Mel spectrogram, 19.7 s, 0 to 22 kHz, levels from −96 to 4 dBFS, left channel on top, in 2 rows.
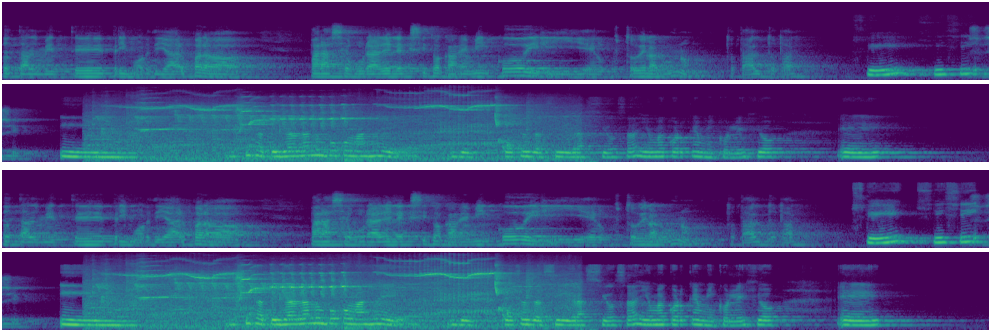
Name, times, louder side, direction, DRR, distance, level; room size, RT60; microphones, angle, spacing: voice 1, 0.0-2.4 3.1-6.9 7.4-7.9 9.8-9.9, equal, 20° left, 3 dB, 1.5 m, -42 dB
voice 2, 8.6-9.8 10.4-11.4 12.1-17.7 18.2-18.6, right 3 dB, 85° right, 11 dB, 0.6 m, -31 dB
Bird, 10.7-15.7, right 6 dB, 25° right, 1.0 m, -31 dB
18.5 x 17.5 x 4.3 m, 1.5 s
head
